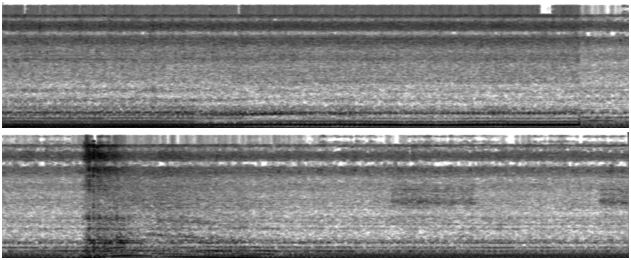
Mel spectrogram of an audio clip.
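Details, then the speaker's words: Cold start warm-up after a long time off the road, once reversed fuel lines were corrected: steady low drone with a brief rev blip, settling to a smooth even idle; healthy. "get the interior all put together mostly enough to start the car. So now we finally hear a cold start."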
